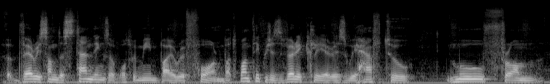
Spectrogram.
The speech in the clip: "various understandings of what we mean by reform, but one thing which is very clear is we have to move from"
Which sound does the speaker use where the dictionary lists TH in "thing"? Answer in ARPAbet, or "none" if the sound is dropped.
TH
